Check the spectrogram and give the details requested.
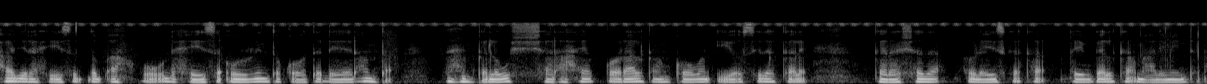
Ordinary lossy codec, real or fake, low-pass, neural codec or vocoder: none; real; 7.2 kHz; none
